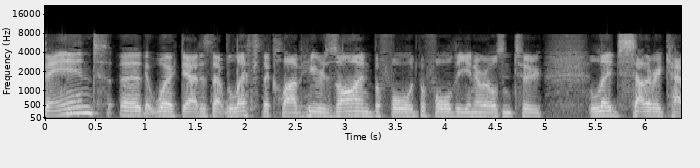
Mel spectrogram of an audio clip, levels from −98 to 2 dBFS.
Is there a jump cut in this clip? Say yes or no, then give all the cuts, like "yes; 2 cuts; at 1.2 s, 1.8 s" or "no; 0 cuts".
yes; 5 cuts; at 1.0 s, 1.8 s, 3.7 s, 4.6 s, 5.5 s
